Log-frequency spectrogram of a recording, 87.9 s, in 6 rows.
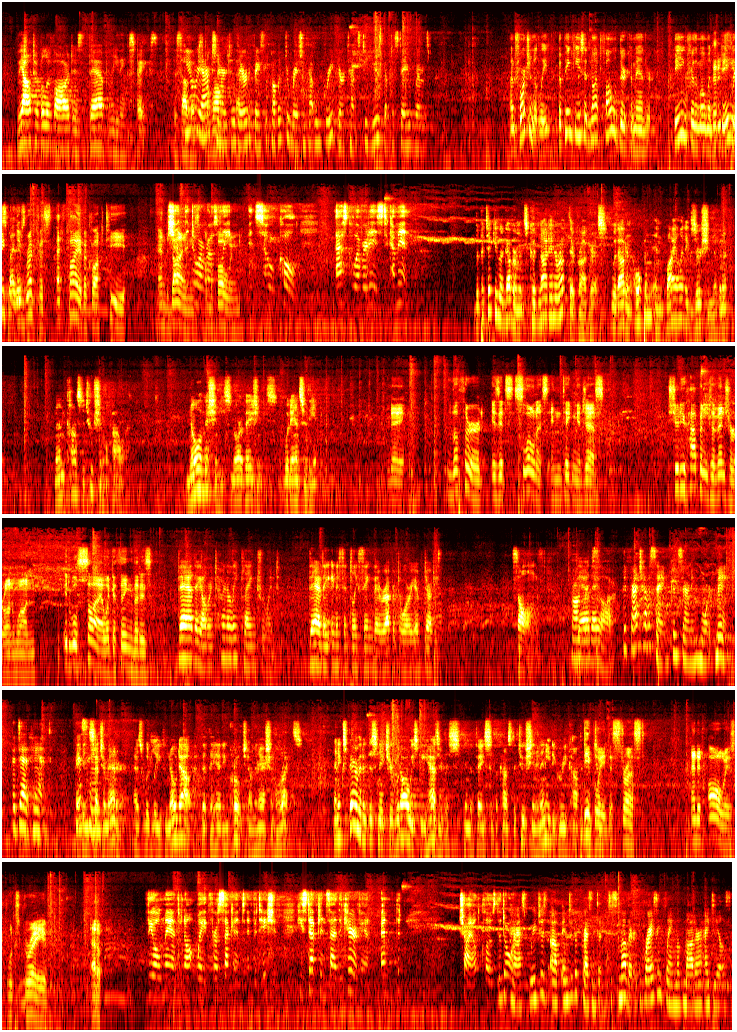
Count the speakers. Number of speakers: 6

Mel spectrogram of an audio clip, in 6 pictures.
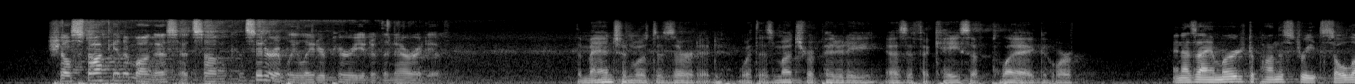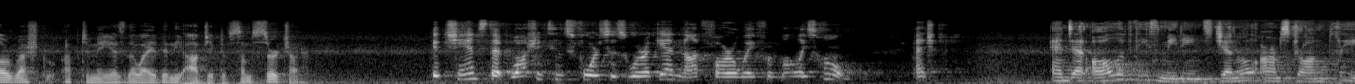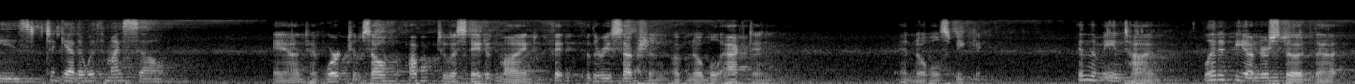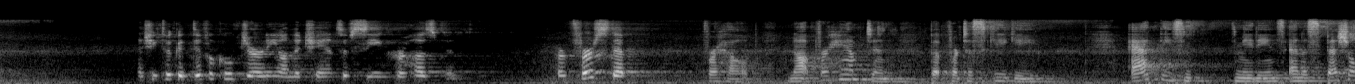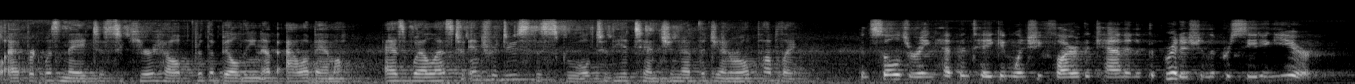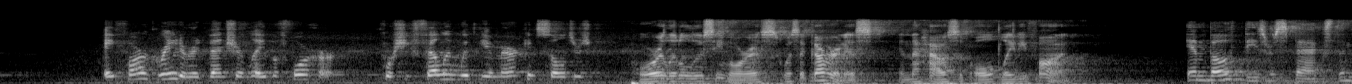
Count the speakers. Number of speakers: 5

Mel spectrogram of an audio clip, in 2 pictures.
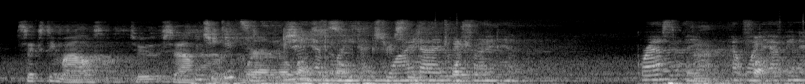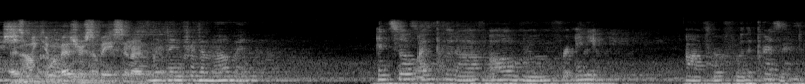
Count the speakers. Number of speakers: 4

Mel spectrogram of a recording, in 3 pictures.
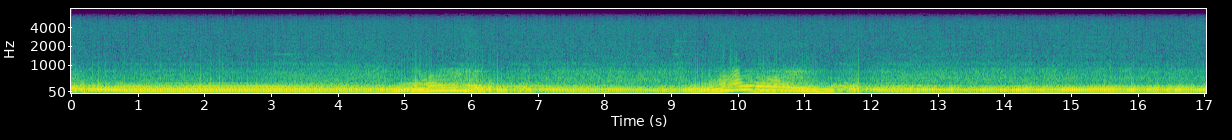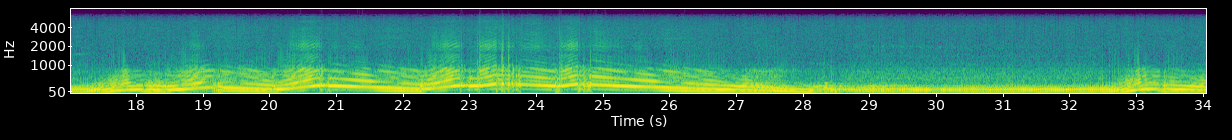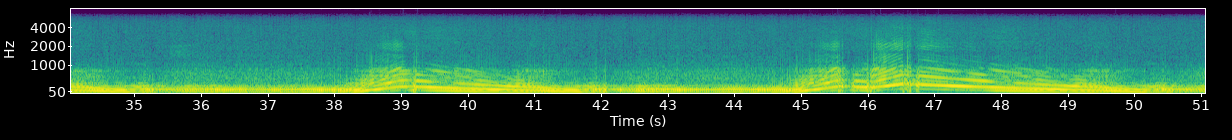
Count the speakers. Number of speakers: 0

